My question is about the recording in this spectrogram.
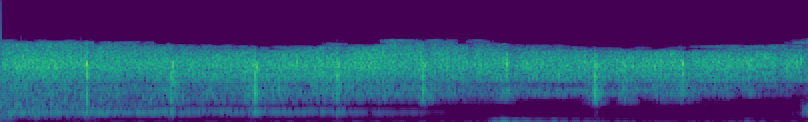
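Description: Steady hiss of the recording's background noise, with faint clicks at an even pace of a little over two a second and a low hum that fades out about halfway through.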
